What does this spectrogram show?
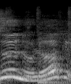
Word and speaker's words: œnologue: C'est sûrement sous l'influence de œuf, qui s'écrit lui O-E-U-F, que l'on a envie de prononcer à tort E. Or, regardez ce mot. Comment le prononce-t-on ? Ben oui, fœtus ! Eh oui ! Parce que O, E dans l'eau, se prononce E.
